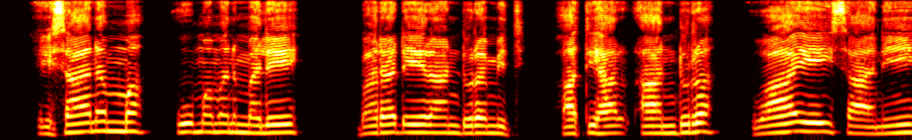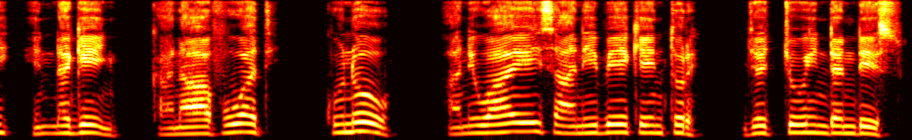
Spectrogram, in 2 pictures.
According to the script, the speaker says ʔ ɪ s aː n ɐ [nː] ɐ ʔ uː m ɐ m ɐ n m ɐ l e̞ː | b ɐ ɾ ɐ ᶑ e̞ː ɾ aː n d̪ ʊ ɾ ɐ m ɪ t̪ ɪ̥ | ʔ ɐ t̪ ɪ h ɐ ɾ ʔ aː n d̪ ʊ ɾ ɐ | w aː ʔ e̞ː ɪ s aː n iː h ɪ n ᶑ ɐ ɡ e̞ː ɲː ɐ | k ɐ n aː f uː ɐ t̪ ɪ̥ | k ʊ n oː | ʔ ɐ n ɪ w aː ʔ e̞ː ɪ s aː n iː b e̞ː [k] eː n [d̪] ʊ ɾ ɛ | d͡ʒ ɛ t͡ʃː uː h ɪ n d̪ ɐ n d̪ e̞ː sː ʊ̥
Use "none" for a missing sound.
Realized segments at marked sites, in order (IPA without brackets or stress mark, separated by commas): mː, k, t̪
